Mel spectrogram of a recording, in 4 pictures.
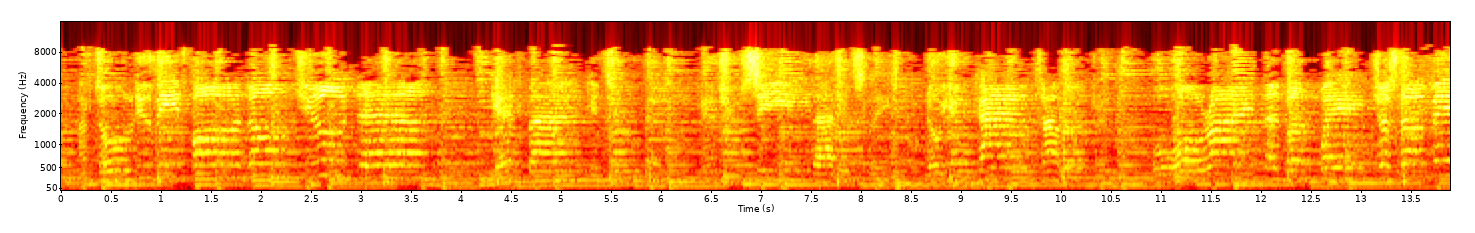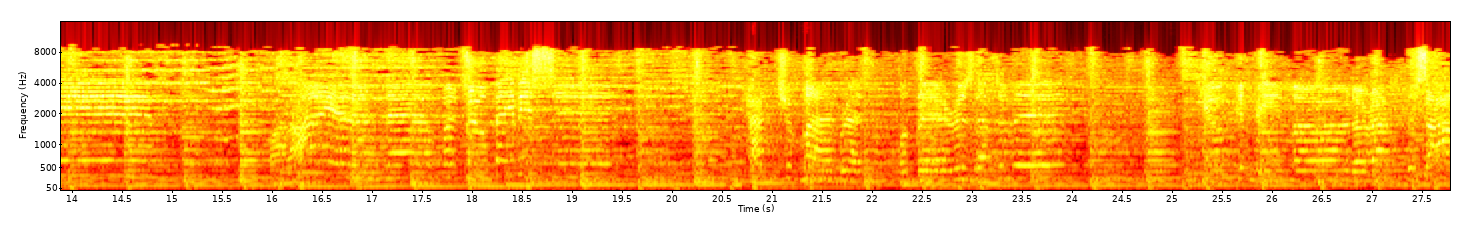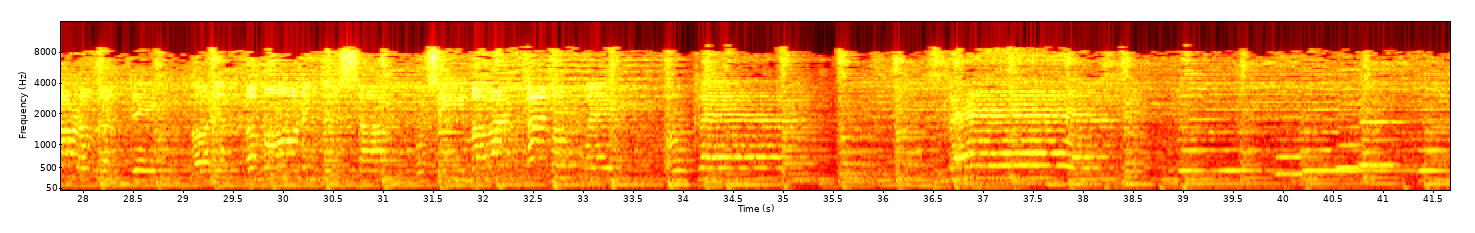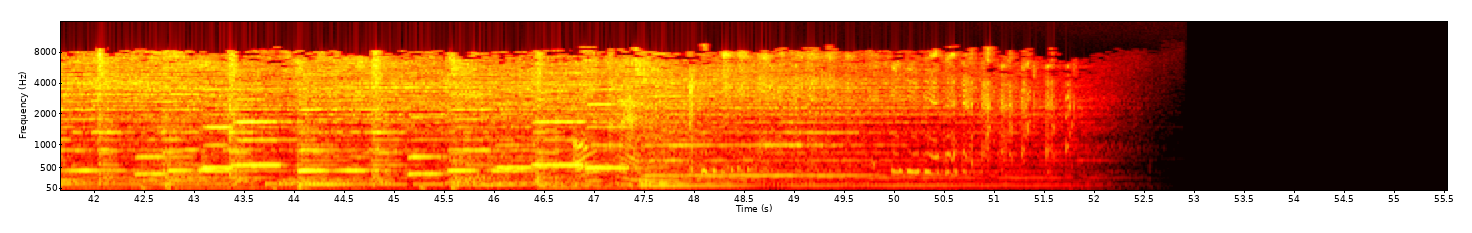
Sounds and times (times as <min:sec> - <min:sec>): Music: 0:00.0 - 0:52.5
Speech: 0:46.8 - 0:47.6.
